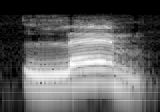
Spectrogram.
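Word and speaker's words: lamb: लैम, लैम मेमना होता है, जो भेड़ का बच्चा होता है उसे बोलते हैं लैम होता है, इसमें बी साइलेंट होता है।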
